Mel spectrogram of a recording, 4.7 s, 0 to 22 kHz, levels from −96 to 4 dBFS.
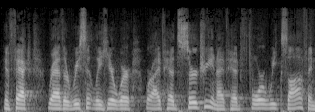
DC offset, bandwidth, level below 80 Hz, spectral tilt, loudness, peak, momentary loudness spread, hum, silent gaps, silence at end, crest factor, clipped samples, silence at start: under 0.1%; 16.5 kHz; -52 dBFS; -5.5 dB/octave; -26 LUFS; -6 dBFS; 6 LU; none; none; 0 s; 20 dB; under 0.1%; 0.05 s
